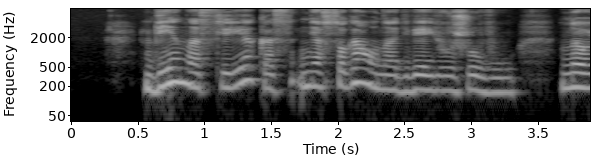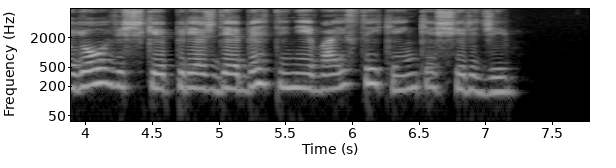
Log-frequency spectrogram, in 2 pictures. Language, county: Lithuanian, Panevėžys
